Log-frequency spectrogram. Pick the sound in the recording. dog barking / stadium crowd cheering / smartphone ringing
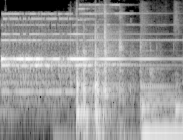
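smartphone ringing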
